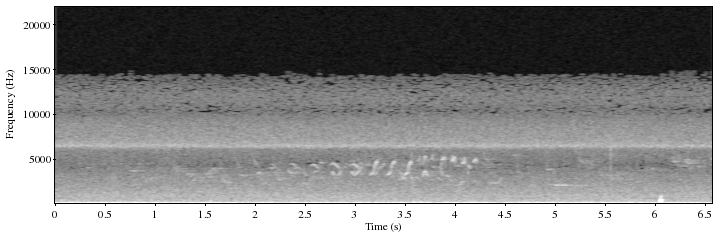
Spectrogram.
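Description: Outdoor ambience with a low steady rumble, a small bird singing a brief rapid trill about three seconds in, and a single sharp knock near the end.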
